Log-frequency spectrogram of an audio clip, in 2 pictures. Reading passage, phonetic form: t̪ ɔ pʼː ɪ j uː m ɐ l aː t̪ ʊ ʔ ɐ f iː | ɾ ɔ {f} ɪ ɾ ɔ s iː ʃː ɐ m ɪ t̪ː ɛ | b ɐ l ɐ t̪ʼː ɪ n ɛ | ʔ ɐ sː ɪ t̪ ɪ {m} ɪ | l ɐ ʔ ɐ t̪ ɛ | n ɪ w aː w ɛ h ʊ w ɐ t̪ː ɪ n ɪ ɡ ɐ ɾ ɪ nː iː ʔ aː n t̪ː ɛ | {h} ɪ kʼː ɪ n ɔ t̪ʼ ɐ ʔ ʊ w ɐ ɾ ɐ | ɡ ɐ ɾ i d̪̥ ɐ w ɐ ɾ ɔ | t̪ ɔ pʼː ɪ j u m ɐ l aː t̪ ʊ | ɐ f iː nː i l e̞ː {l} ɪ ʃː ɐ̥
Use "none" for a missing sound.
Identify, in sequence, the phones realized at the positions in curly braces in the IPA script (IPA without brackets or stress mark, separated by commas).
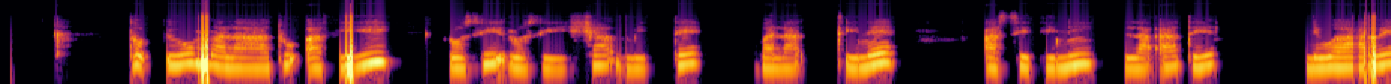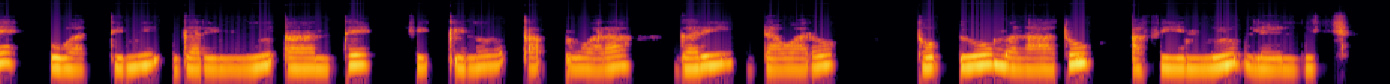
s, n, ʃ, lː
